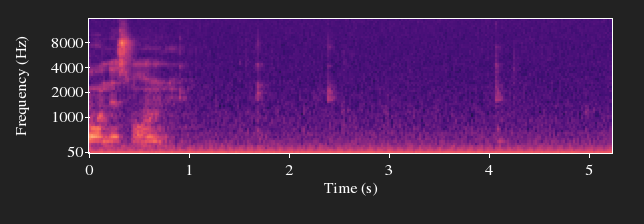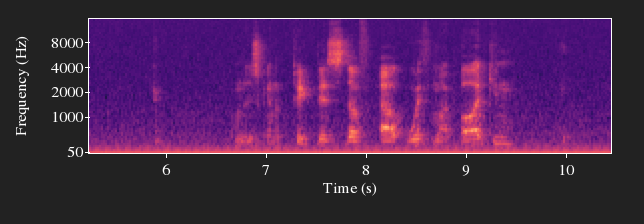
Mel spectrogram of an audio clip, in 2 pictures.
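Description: A man speaks calmly, close to the microphone.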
